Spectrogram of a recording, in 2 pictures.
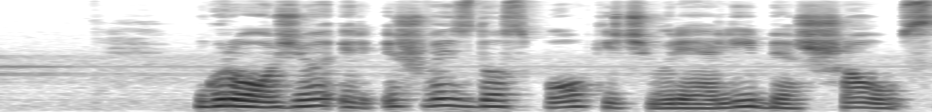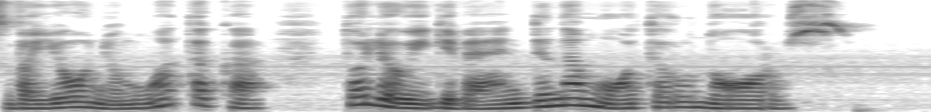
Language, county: Lithuanian, Vilnius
